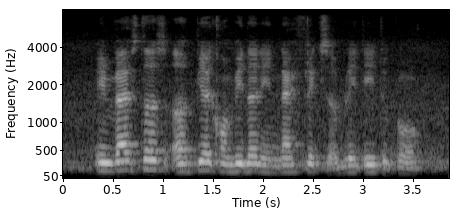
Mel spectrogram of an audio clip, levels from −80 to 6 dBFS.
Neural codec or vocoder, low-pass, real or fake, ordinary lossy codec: none; 7.2 kHz; real; none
